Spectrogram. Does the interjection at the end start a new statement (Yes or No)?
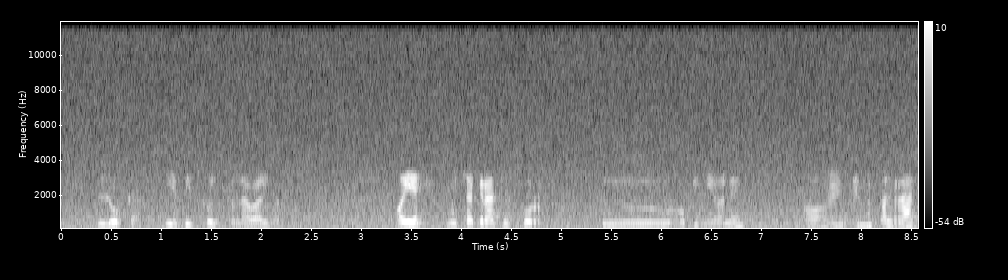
Yes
